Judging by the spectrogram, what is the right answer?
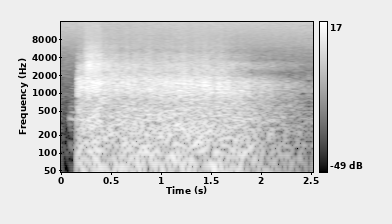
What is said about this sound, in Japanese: そのさ、爆発の音さ、カオスフレアの爆発音にしたら。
